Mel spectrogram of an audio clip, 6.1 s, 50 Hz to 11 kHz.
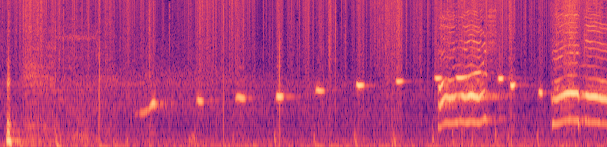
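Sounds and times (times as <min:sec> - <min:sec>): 
speech: 0:00.0 - 0:00.4
person whistling a short tune: 0:01.4 - 0:05.7.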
